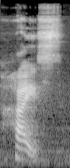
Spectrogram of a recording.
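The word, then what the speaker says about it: heiße: hyson and V heist so you don't hear the difference between an S and an S Tet to respond to say my name is you're going to say hice if Tyson so that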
